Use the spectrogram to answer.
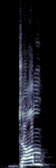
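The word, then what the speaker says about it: dumb: চিরুনি ডাম্প মিন বোবা ডাম B will be silent hair ডাম ডি ইউ এম ডাম ডি ইউ এম B will be silent hair only ডাম ডাম ডি ইউ এম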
